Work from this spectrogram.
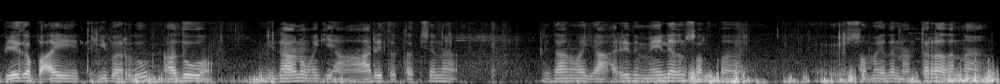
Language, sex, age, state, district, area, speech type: Kannada, male, 18-30, Karnataka, Dharwad, rural, spontaneous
